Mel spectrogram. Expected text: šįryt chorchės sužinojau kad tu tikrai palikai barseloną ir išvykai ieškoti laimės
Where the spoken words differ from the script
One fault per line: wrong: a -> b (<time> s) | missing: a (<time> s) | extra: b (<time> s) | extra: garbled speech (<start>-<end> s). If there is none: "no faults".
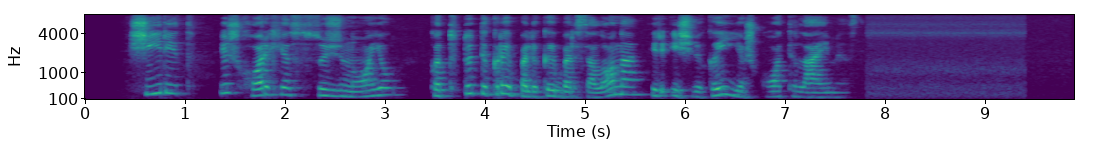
extra: iš (1.5 s)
